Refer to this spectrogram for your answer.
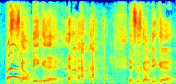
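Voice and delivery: chuckling through the words; laughing. Real, not acted. Host to luncheon guests, laughing as she introduces the topic. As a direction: let a real laugh break into the line.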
